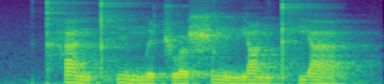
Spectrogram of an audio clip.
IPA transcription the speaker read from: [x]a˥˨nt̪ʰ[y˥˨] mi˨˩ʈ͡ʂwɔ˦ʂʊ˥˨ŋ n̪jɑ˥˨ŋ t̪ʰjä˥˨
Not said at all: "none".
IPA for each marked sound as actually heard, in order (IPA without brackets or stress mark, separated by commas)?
kʰ, i˥˨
